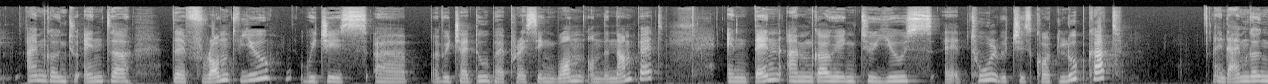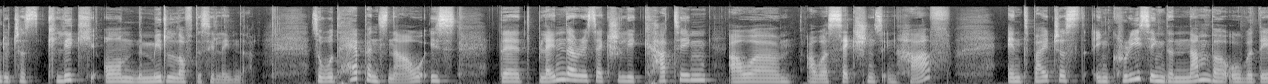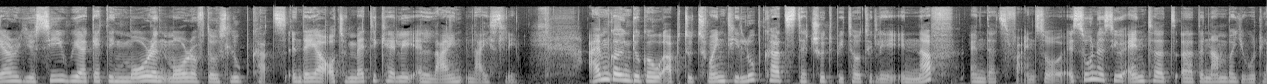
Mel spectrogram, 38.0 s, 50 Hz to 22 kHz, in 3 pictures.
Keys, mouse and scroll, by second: 0.2 KP_1, 10.9 click, 14.8 click, 23.7 click, 24.2 click, 24.6 click, 25.1 click, 25.6 click, 26.0 click, 26.4 click, 26.6 click, 26.8 click, 27.4 click, 27.9-31.8 click, 28.3 click, 28.4 click, 31.6 click, 31.6 click, 32.3 click, 33.0 click.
